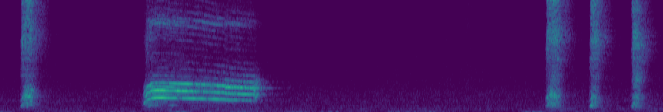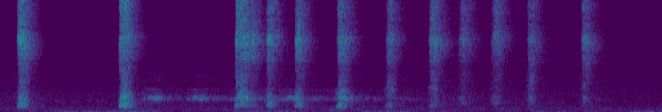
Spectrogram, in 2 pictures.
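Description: A squirrel gives a harsh, buzzy screech, then a quick run of sharp, repeated chucking notes.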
